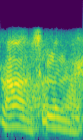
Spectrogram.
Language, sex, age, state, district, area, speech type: Tamil, male, 45-60, Tamil Nadu, Cuddalore, rural, conversation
